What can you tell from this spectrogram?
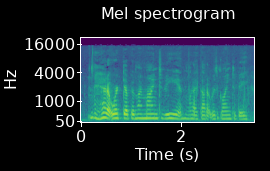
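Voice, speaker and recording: Monotone, flat intonation over noticeable background noise. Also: woman. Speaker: vlogger. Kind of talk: casual vlog monologue. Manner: chatty.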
